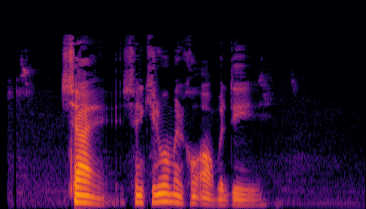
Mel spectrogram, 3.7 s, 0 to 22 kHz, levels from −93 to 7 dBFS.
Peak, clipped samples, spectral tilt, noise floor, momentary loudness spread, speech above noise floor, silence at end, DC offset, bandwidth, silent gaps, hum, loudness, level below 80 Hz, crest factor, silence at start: 0 dBFS; under 0.1%; -6 dB/octave; -65 dBFS; 16 LU; 43 dB; 1.05 s; under 0.1%; 11.5 kHz; none; none; -23 LUFS; -62 dBFS; 24 dB; 0.2 s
